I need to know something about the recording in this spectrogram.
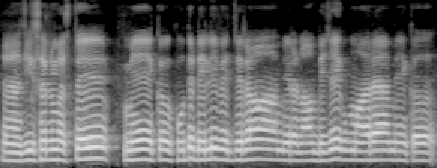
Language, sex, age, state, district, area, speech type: Dogri, male, 30-45, Jammu and Kashmir, Reasi, rural, spontaneous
